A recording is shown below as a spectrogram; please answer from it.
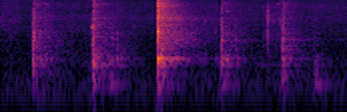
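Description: A series of sharp knocks and clicks, about five in two seconds, from a skateboard and shoes being shifted about on a hard floor.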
